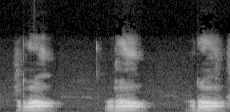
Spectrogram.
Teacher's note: Ra ini karena berharokat fathah, maka dihukumi tafkhim, tebal, dibaca tebal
